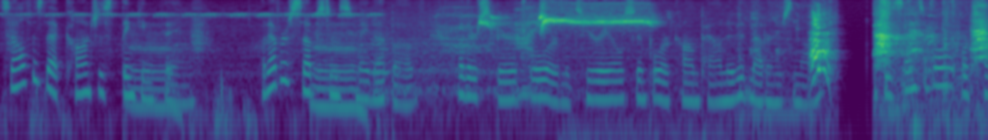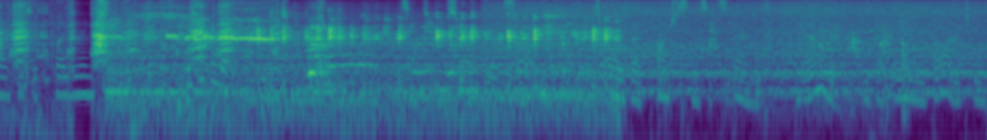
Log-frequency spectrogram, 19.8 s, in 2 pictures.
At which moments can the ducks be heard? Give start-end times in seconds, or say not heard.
10.9-19.0.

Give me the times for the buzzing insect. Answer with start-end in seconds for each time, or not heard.
0.0-8.0, 14.7-19.7.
